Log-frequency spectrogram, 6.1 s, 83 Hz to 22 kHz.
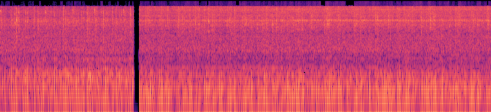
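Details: Renault 16 TX engine after rebuild: strong, even note running and revving cleanly, no knocks or rattles; normal running.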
